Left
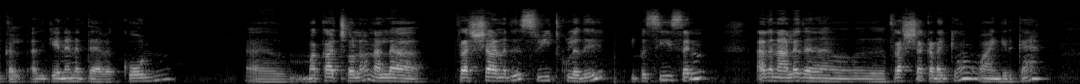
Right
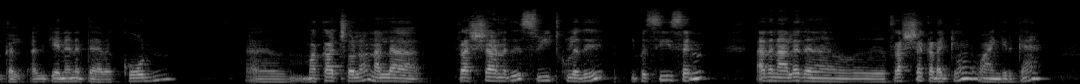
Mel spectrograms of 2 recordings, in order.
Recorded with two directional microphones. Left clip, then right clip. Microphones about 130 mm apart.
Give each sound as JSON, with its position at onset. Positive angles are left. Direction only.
{"t": 0.1, "sound": "speech", "side_deg": -65}
{"t": 2.4, "sound": "speech", "side_deg": -60}
{"t": 7.5, "sound": "speech", "side_deg": -55}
